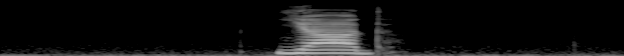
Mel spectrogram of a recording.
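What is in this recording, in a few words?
"yad", Urdu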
